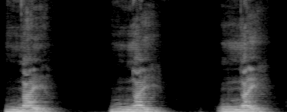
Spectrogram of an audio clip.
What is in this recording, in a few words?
"ngay", Dhurga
